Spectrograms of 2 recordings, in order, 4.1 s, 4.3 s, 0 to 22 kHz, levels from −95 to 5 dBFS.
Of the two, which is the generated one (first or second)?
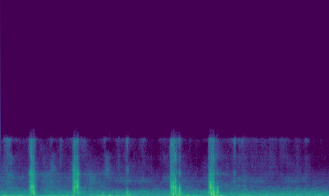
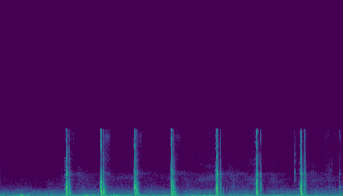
first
